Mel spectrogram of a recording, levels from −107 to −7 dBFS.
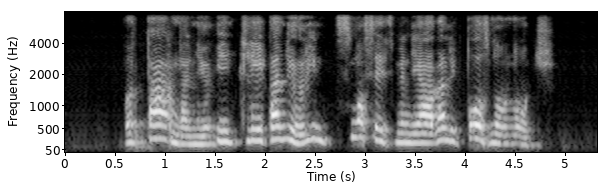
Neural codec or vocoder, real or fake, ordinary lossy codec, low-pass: codec, 16 kHz, 4 kbps, FreqCodec, smaller model; fake; none; 7.2 kHz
